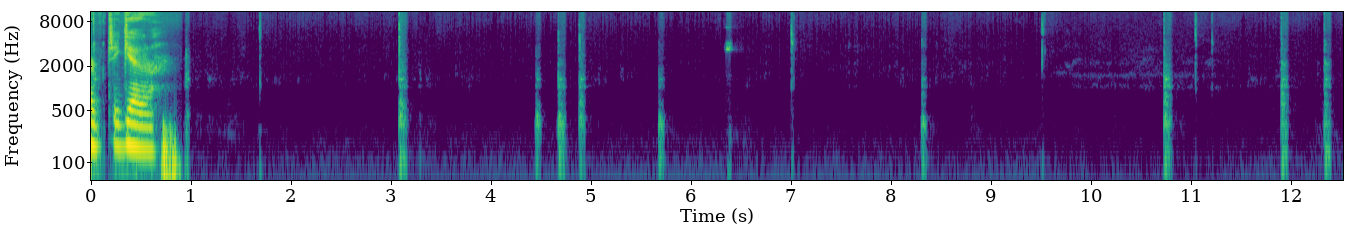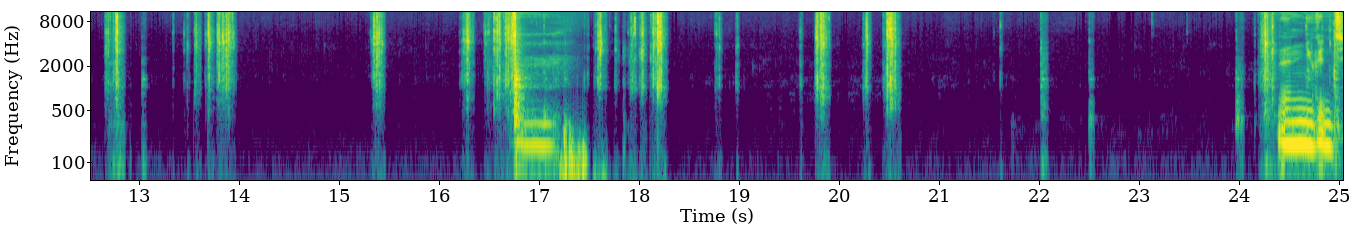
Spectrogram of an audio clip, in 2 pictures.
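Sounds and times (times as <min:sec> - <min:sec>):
plastic puzzle cube clicking: 0:12.6 - 0:14.0, 0:15.3 - 0:15.5, 0:16.2 - 0:16.8, 0:17.5 - 0:20.7, 0:24.0 - 0:24.4.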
